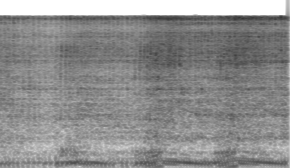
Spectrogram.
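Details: Hero HF Deluxe motorcycle after the noisy self-starter motor was repaired: it starts cleanly on the electric starter with no grinding or clatter.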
